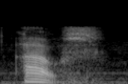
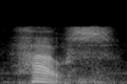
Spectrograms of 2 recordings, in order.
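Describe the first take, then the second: First: The word begins with no h sound. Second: The word begins with a clear h sound. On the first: "non-standard house" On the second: "R P house"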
